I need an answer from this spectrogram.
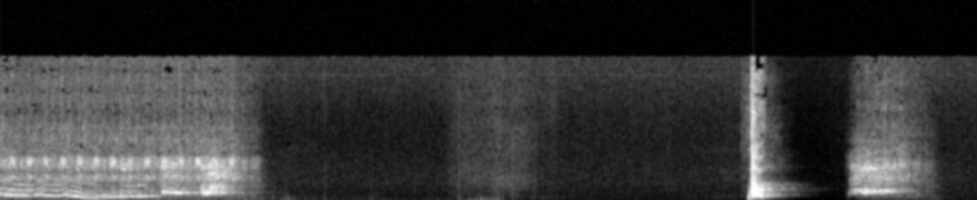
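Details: French Bulldog answering back, giving a drawn-out wavy whining vocalization with rising and falling pitch for nearly two seconds, then quiet, a sharp sudden thump and a brief noisy burst.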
